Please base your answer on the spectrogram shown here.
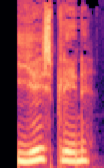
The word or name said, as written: irisblænde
